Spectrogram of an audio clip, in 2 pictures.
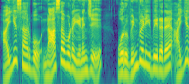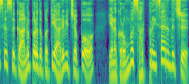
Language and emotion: Tamil, surprised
